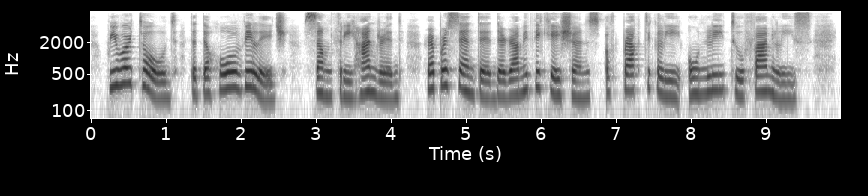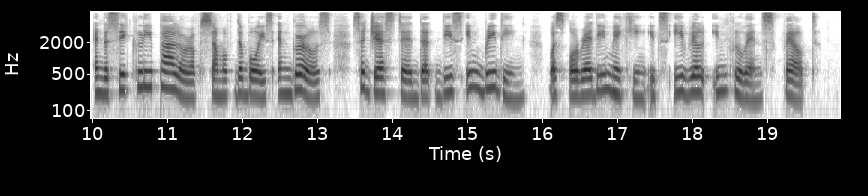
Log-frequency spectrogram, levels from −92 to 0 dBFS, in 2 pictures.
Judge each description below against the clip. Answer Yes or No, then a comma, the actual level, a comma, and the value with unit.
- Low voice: No, high, 210 Hz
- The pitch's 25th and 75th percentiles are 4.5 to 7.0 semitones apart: Yes, average, 4.8 semitones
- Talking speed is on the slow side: Yes, slow, 120 wpm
